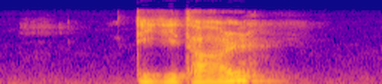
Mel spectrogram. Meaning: digital
- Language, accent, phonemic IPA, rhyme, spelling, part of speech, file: German, Austria, /diɡiˈtaːl/, -aːl, digital, adjective, De-at-digital.ogg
